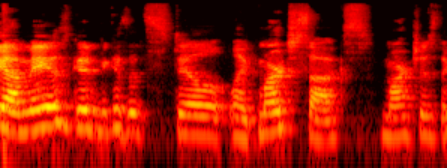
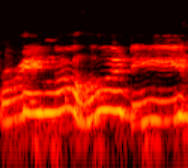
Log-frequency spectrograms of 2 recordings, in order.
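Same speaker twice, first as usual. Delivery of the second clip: put-on very high voice of a ninety-year-old woman; 12 semitones higher, 4 dB quieter than usual. Retelling a mom's reminder to bring a hoodie, imitating mom sounding ninety. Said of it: "Why did I make my mom sound like".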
